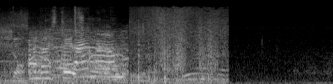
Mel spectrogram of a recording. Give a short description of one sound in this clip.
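A young girl speaks with animation, heard through a playback.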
